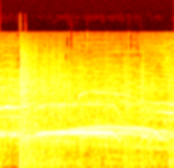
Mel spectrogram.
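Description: Controlled demolition of a concrete high-rise heard from across a lake: a sudden deep boom about a quarter second in, then a continuing rumble of the collapse.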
